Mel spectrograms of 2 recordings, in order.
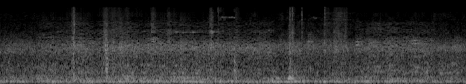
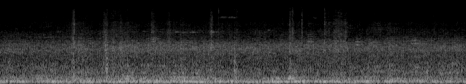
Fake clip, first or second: second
